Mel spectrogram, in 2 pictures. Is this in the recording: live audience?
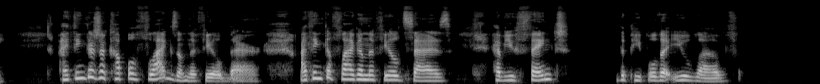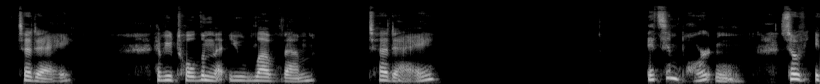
no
